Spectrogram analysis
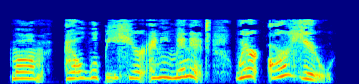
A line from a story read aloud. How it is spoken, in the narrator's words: whispered into the phone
